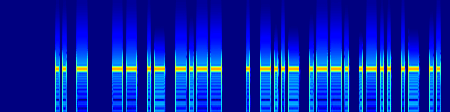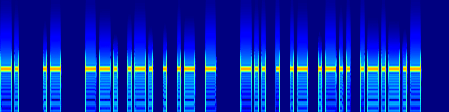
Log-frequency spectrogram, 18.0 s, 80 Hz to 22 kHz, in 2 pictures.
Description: Morse code, heard as a keyed tone, about 17 wpm, 700 Hz. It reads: IT MAY EXPLAIN A GREAT DEAL.
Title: Sentences from Top 1100 Words 17wpm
